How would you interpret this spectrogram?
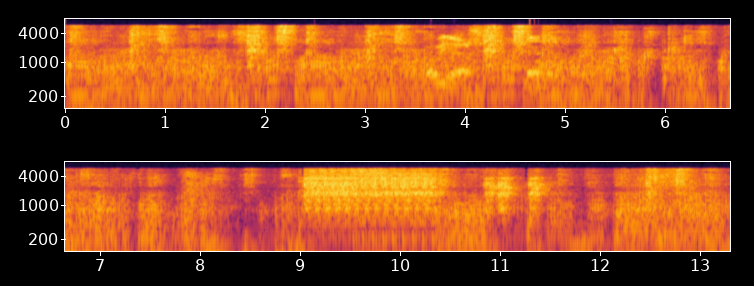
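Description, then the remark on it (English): A heavily distorted drum loop blares continuously, harsh and gritty with a dense buzzing crunch over the beat, while a voice speaks briefly over it. “And then we can do distortion.”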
